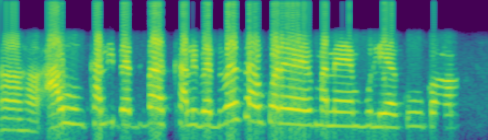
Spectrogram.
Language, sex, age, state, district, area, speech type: Odia, female, 30-45, Odisha, Sundergarh, urban, conversation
